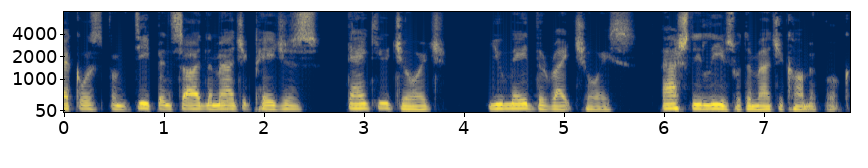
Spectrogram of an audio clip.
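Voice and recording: There is little sound behind the speech, as the background is quiet. The text is read aloud in a natural voice.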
